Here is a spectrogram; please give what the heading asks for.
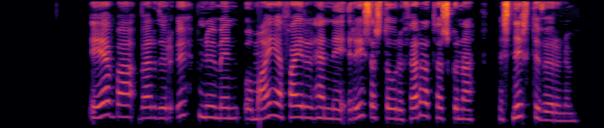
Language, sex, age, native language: Icelandic, female, 40-49, Icelandic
